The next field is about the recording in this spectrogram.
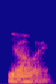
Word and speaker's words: Yahweh: So Jehovah is a German pronunciation of Yahweh. So that's where it came from. The J in what we transliterate is, or translate as a J in Hebrew is a Y sound.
